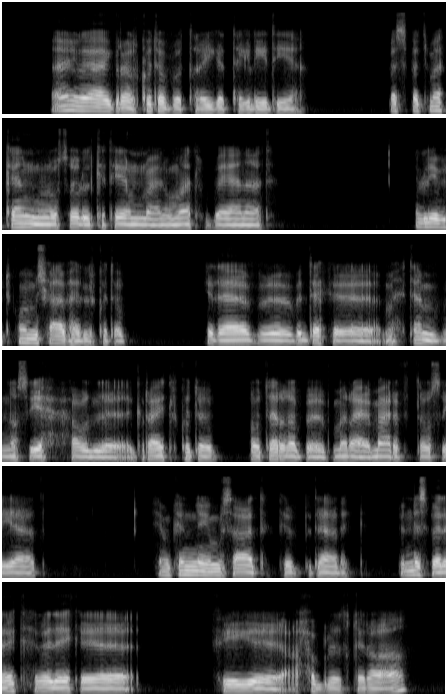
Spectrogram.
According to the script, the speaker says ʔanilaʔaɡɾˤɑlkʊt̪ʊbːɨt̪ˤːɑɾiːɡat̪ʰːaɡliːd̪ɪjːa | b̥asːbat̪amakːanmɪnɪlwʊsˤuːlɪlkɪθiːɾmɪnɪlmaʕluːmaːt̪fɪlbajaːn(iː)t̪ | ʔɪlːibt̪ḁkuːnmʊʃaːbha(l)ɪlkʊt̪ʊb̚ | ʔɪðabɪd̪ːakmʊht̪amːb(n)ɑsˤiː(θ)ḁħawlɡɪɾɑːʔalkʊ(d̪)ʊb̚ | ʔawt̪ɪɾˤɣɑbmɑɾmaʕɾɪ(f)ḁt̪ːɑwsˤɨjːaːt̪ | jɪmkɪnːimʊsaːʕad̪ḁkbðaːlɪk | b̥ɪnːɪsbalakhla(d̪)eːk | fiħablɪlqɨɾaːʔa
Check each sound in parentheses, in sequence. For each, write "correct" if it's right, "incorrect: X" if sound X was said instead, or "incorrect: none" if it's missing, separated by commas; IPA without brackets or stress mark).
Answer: incorrect: aː, correct, correct, incorrect: ħ, incorrect: t̪, correct, correct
